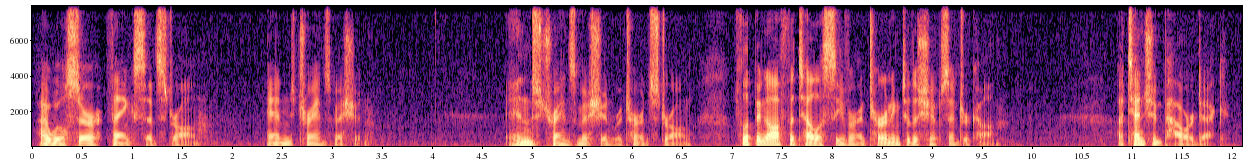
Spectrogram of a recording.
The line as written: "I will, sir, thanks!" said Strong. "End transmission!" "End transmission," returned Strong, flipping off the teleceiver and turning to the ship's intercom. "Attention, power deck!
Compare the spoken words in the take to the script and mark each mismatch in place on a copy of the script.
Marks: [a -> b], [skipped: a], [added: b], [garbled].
"I will, sir, thanks!" said Strong. "End transmission!" "End transmission," returned Strong, flipping off the teleceiver and turning to the ship's intercom. "Attention, power deck!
